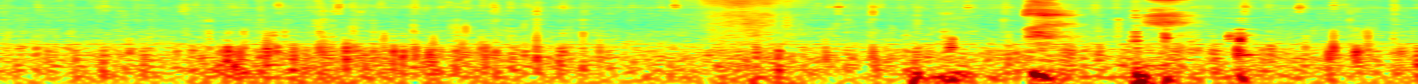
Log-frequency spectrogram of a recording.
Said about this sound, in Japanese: 鍋の方は、いい感じに沸騰し始めたわね。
